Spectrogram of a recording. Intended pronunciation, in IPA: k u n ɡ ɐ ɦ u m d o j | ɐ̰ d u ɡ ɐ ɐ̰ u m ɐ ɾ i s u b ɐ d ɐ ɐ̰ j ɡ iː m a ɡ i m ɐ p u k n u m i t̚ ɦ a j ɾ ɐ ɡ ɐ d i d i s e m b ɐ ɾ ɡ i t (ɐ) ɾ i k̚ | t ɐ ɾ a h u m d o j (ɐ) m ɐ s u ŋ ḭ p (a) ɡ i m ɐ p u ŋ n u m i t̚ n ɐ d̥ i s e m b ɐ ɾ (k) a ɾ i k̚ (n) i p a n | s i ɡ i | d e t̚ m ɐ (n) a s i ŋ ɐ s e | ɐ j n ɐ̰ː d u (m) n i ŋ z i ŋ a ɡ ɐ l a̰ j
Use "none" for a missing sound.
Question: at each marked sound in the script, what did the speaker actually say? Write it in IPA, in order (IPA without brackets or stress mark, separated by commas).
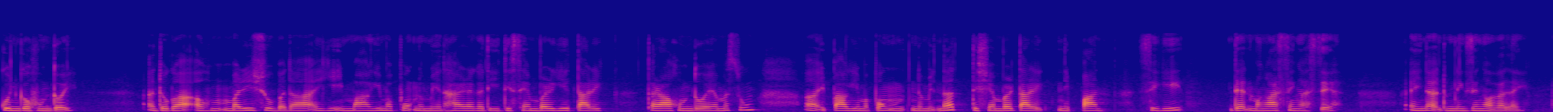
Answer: a, ɐ, a, t, n, ŋ, m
